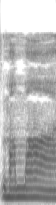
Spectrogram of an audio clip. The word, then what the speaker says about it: mama: She was extraordinarily polite and called their parents mama and papa with the emphasis on the second syllable.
